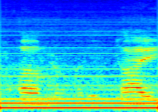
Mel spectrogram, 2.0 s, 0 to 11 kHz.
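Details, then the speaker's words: 1990 Mazda Miata: a steady low buzz at one pitch while sound plays through the stereo. The crossover box separating mids from the tweeter highs, stuck inside the door, is vibrating against the panel. "That little box that I had to put in here, the crossover that separates the mids from the highs of the tweeter, there's a box in there."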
